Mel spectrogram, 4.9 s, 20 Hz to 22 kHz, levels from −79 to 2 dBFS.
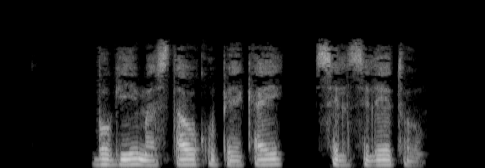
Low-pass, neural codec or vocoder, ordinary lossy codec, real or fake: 9.9 kHz; none; MP3, 32 kbps; real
